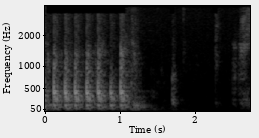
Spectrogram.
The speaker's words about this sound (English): Ooh, I got something to hit on the wall with. It may make the dogs bark. I want him to come bring me something.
